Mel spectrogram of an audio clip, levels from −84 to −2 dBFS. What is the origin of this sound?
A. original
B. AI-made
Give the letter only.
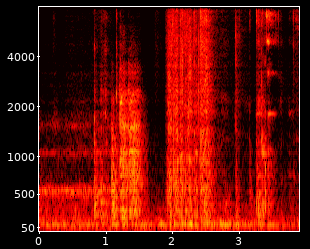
B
